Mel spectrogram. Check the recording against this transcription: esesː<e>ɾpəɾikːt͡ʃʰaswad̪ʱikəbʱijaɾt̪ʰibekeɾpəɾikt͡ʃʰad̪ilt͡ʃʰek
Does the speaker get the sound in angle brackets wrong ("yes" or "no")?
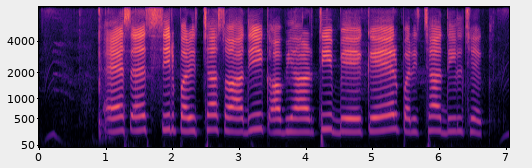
yes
